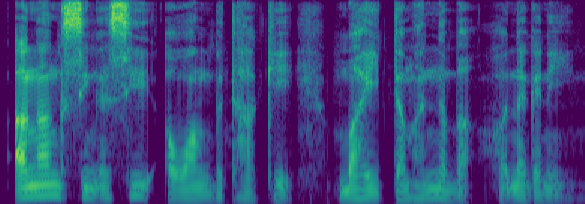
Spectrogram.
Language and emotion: Manipuri, neutral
